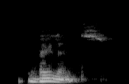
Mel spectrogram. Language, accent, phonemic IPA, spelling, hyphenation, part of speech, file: English, Southern England, /ˈveɪl(ə)ns/, valence, va‧lence, noun, LL-Q1860 (eng)-valence.wav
